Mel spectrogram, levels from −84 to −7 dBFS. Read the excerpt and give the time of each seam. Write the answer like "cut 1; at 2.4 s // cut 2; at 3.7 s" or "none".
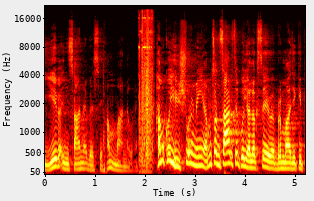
cut 1; at 2.1 s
